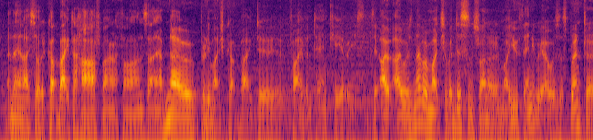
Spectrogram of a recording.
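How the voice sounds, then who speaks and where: A man's voice: sits low, vocal fry. An elderly man of eighty-one, chatting casually and wryly about himself. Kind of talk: casual chat, personal testimonial.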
